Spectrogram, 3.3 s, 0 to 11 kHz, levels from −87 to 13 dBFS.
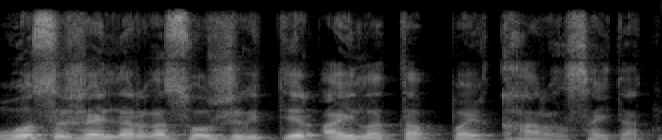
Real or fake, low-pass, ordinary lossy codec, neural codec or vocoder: real; 9.9 kHz; none; none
